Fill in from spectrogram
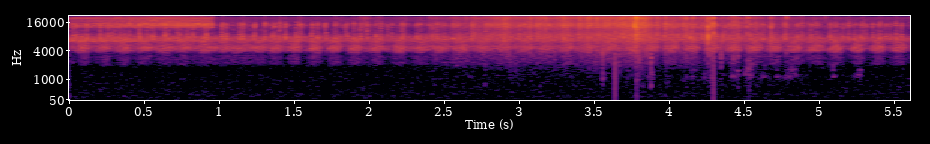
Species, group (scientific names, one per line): Saga hellenica
Orthoptera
